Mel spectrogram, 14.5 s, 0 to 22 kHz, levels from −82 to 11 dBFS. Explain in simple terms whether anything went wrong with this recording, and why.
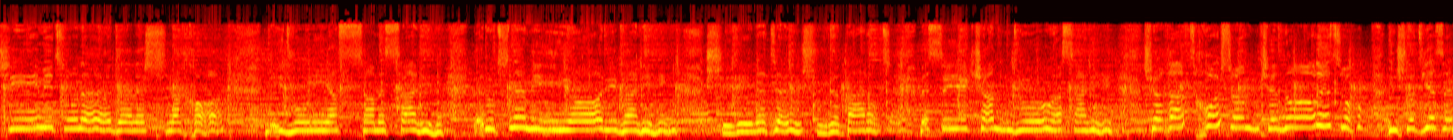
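The resampler restarted on every block: the audio was converted to a higher sample rate, which fits 24 kHz to 48 kHz, in separate 10 ms chunks, each with a small error at its edges. That puts a buzz, 100 ticks per second, under the sound from the start until 10.17 s.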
